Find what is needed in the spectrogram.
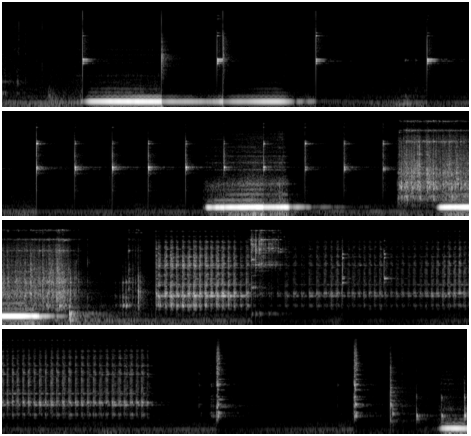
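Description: Experimental music played on homemade instruments built from found objects. Low held tones give way to a run of light metallic clinks, about two a second, each ringing briefly. Short low tones and a hissing burst follow, then a dense buzzing, rattling texture, with a few scattered clicks near the end.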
